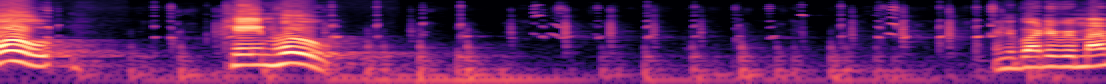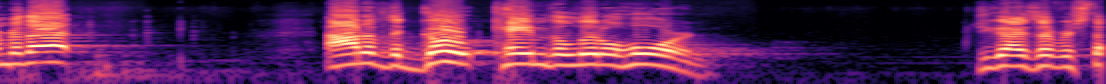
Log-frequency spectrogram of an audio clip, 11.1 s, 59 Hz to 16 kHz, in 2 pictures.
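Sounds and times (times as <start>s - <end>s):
marker writing on whiteboard: 0.0s - 6.7s.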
